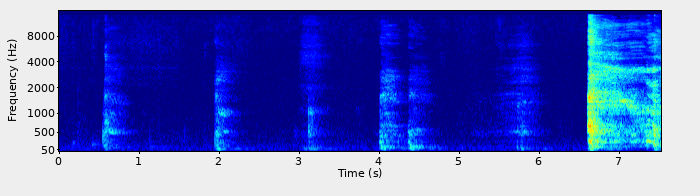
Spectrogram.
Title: Heavy Chest Cold Night Coughing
